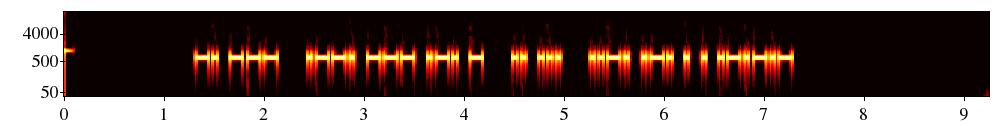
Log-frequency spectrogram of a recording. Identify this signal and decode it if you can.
Morse code, heard as a keyed tone, about 28 wpm, 700 Hz. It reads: NO PORT IS FREE.
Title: Sentences from Top 1000 Words - Review Part 1 - 28wpm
